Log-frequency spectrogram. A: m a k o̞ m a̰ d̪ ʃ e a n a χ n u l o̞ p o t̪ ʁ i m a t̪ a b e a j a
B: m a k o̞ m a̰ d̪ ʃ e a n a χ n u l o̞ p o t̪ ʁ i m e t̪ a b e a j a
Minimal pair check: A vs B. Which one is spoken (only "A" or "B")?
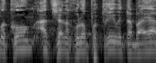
B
